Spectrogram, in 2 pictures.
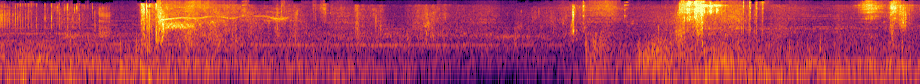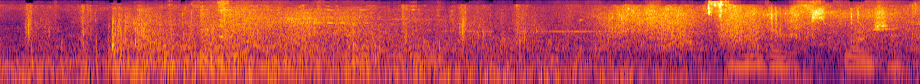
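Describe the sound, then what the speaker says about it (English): Another explosion in Horizon Zero Dawn sends up a deep, rumbling roar. It dips briefly, then swells again into a loud, gritty blast that lingers for several seconds. "Another explosion."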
